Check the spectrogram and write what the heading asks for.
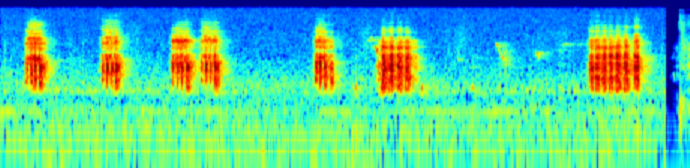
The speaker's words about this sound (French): Il y a la pie bavarde, qui est un des oiseaux les plus martyrisés d'Europe, un des plus malins aussi.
